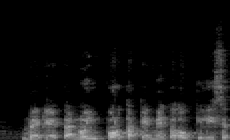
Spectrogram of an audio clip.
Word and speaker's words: Vegeta: igual que los japoneses es curioso que cuando dicen vegeta dicen vegueta y para referirse al planeta está diciendo bellita que es exactamente pero exactamente como lo pronunció en japonés tanto el planeta como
